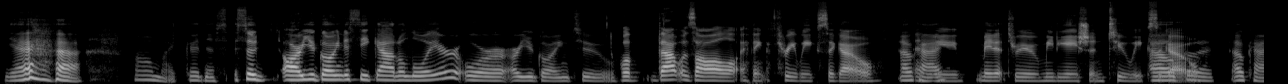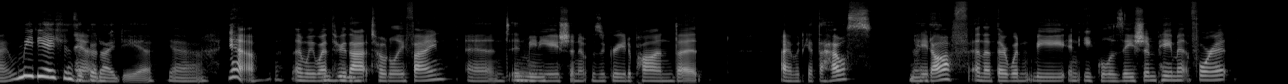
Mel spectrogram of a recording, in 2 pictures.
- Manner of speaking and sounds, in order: laughing while speaking: "Yeah"; tapping
- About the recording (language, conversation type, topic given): English, advice, How can I reduce stress and improve understanding with my partner?
- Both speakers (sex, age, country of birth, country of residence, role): female, 40-44, United States, United States, user; female, 50-54, United States, United States, advisor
